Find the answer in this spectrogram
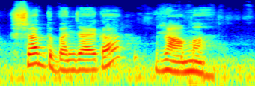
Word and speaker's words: रामः: लोगों ने देखा, और विसर्ग का उच्चारण जो है वो ह की तरह होता है। विसर्ग जो है वो हम लोग देखेंगे, विसर्ग का निशान इस तरह से लगाया जाता है ऐसे करके, और इसका जो है वो ह की तरह इसका उच्चारण होता है, जैसे रामः, रामः, और गजः, गजः, अश्वः।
